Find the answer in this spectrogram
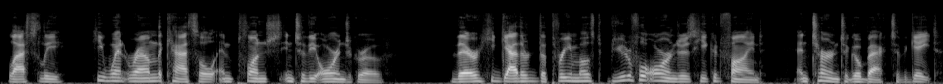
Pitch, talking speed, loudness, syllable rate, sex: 135 Hz, 195 wpm, -22 LUFS, 5.6 syllables/s, male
